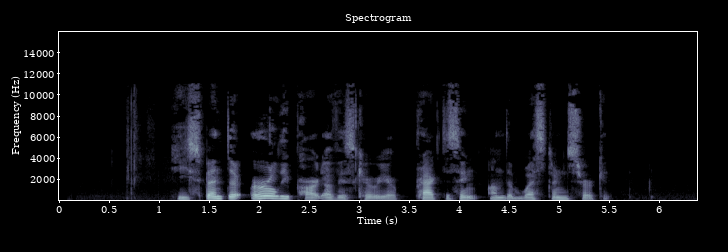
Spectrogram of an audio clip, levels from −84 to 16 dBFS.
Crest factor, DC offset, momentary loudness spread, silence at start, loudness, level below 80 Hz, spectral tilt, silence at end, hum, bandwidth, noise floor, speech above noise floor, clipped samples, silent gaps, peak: 22 dB; under 0.1%; 13 LU; 1.2 s; -23 LUFS; -72 dBFS; -5 dB/octave; 0.9 s; none; 11.5 kHz; -74 dBFS; 51 dB; under 0.1%; none; -2 dBFS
